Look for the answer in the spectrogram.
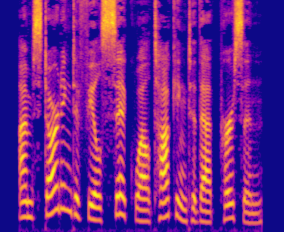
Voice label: english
